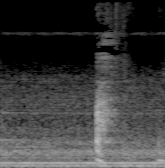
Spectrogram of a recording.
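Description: A steady low hum, with a single drawn-out, falling "oh" from a woman about a second in.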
